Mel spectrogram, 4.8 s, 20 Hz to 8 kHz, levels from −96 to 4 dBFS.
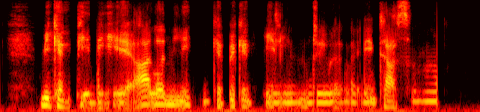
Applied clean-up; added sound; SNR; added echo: neural diffusion model UNIVERSE++.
